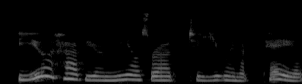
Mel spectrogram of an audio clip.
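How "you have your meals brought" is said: plain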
